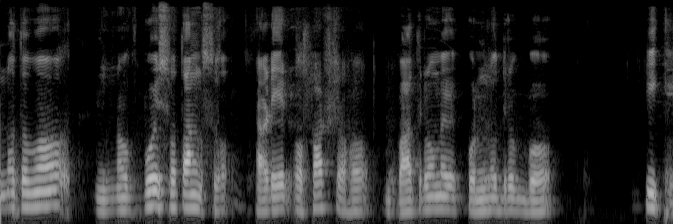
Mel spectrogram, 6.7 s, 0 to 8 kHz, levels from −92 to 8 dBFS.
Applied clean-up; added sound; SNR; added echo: neural mask model DeepFilterNet 3.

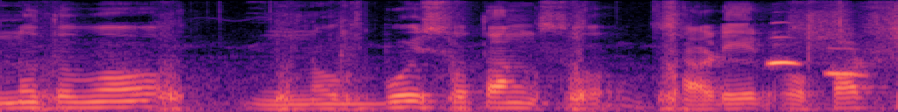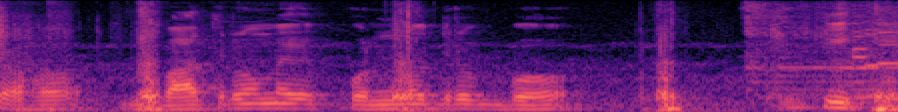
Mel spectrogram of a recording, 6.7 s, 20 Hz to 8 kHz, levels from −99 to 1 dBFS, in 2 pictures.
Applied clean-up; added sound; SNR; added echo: none; Writing; 8 dB; none.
